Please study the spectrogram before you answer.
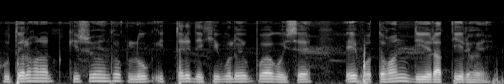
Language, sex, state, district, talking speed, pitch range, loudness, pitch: Assamese, male, Assam, Kamrup Metropolitan, 145 wpm, 120-140 Hz, -19 LUFS, 130 Hz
